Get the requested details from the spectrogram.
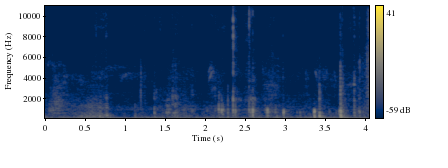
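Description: A tool scrapes and taps against a plastic cup.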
